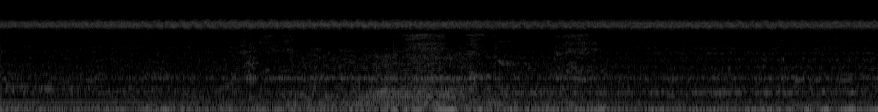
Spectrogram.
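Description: A small motorboat's engine droning steadily out on the lake, a low hum, with a continuous high-pitched buzz of insects.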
